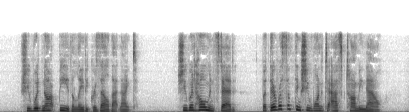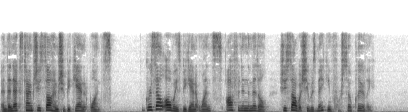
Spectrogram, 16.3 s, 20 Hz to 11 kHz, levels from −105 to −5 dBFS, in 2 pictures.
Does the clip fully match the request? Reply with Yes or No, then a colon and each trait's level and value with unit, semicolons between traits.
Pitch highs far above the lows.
Yes: wide, 6.0 semitones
